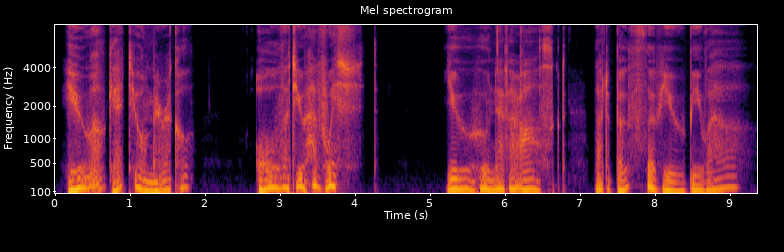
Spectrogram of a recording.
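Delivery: words hissed in a monster voice. A narrator recounts the words the thing hissed as it left: hissing. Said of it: "it hissed the words".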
